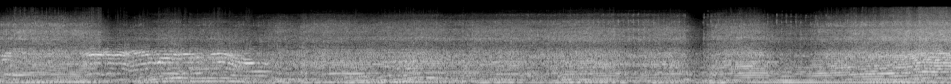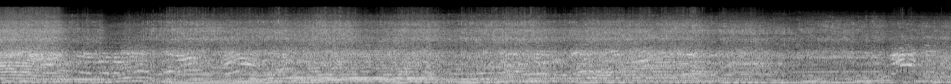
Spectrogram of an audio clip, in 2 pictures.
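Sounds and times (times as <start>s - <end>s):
small car engines revving: 0.0s - 19.0s.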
